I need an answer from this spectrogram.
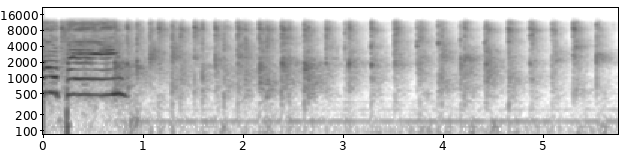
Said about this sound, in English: yay, clapping.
